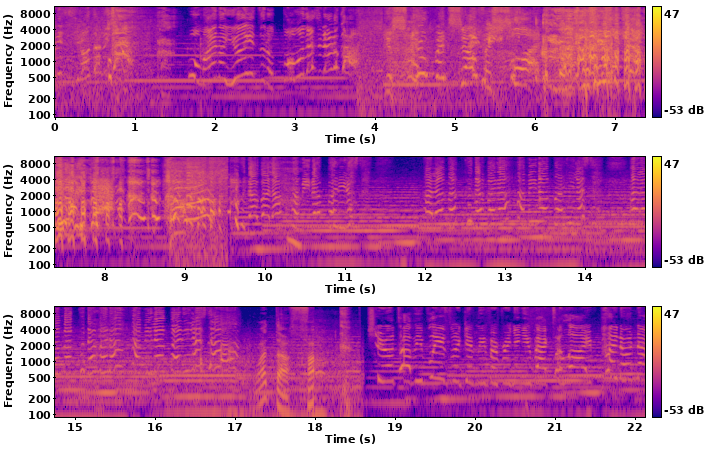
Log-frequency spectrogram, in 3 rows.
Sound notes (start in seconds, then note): 0.1 speaking in foreign language; 6.0 everyone laughing; 10.0 speaking in foreign language; 13.3 dramatic music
